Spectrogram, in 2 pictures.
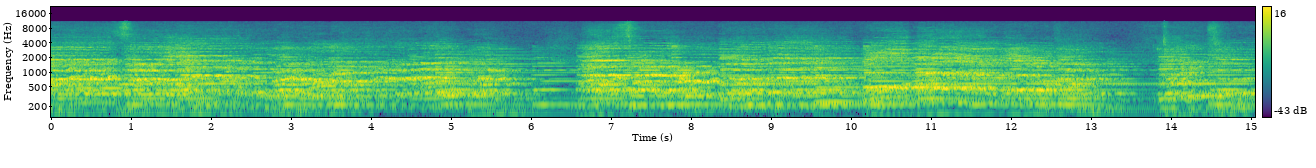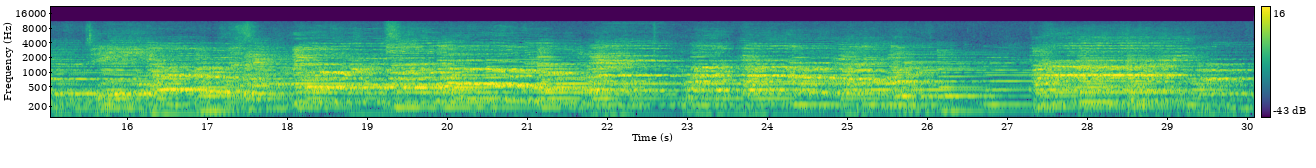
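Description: A group of voices singing a hymn together in long sustained phrases, with short breaths between lines.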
